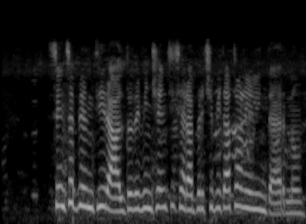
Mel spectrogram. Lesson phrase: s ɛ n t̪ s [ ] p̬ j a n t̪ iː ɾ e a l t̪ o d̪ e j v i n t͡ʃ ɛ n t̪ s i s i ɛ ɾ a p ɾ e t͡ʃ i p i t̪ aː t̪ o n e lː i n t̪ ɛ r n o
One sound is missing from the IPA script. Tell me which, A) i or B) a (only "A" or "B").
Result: B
